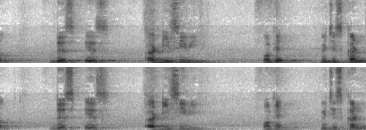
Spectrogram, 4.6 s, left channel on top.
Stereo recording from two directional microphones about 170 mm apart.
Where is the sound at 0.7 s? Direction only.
25° right (ahead or behind).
